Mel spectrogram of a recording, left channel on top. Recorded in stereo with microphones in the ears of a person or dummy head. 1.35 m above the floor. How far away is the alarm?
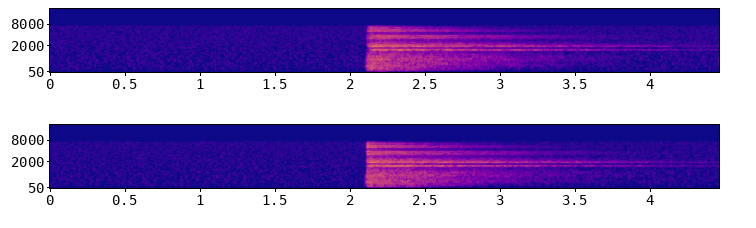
No alarm in this recording.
